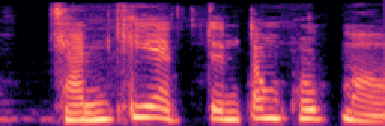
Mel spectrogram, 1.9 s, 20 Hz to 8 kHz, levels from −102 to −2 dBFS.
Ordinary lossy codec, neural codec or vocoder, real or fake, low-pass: none; codec, 16 kHz, 8 kbps, FreqCodec, larger model; fake; 7.2 kHz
